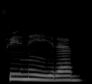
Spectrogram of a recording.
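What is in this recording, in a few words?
"finire", Sardinian, female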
